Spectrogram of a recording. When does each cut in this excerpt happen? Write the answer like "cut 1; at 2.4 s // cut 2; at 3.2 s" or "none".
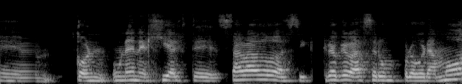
cut 1; at 1.8 s // cut 2; at 3.1 s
